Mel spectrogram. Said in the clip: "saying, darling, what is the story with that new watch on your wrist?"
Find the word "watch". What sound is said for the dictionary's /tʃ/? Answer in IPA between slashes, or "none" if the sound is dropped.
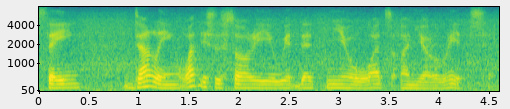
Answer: /s/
